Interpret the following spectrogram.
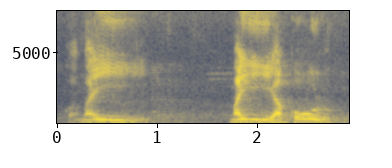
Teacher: Jadi nunnya itu yang baris sukun dimasukkan ke ya atau ditasdid. Jadi menjadi satu dengan ya. Jadi tidak dibaca nun mati tapi dibaca tasdid pada huruf ya, mayyaqulu, dengan mendengung. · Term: idgham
